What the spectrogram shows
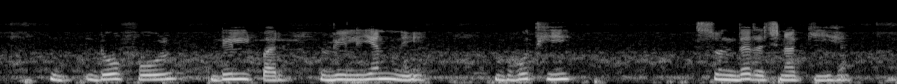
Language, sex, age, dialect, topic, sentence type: Hindi, female, 18-24, Kanauji Braj Bhasha, agriculture, statement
